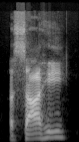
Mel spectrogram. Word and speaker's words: Asahi: say that how do you say that beer asahi yeah so i bought there was this one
